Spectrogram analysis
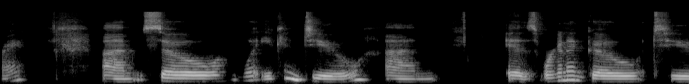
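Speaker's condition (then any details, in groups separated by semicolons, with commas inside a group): No condition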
